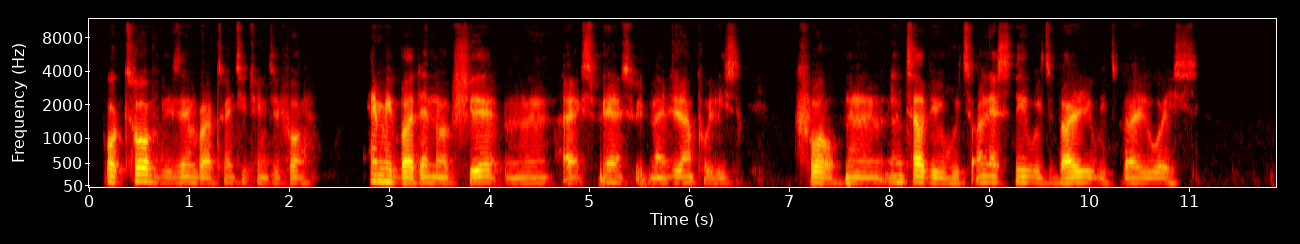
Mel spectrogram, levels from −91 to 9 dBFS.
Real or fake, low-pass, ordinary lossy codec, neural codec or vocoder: fake; 10.8 kHz; none; codec, 24 kHz, 3 kbps, HILCodec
